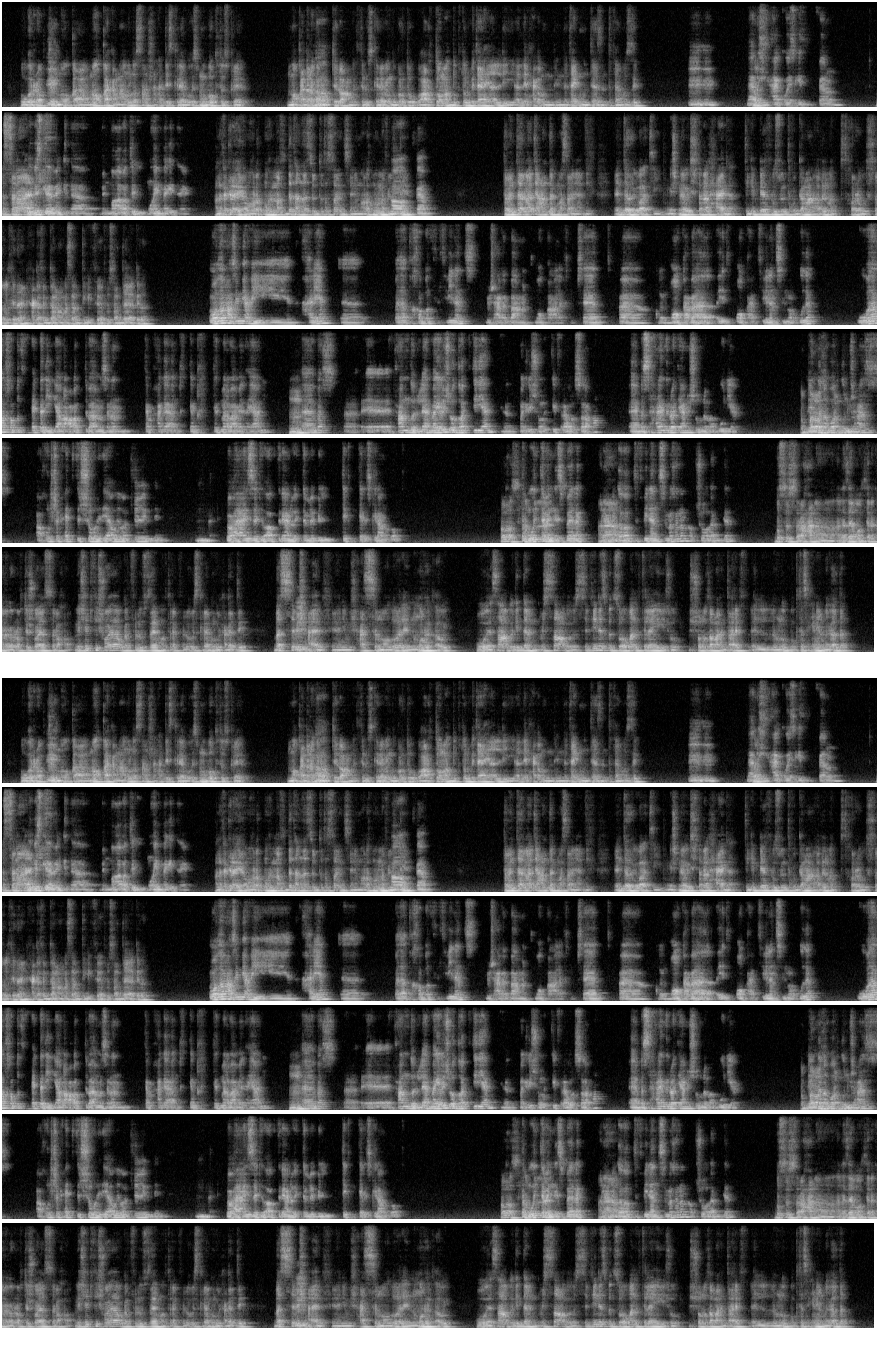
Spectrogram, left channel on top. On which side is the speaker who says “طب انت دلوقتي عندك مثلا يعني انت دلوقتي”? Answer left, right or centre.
Left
